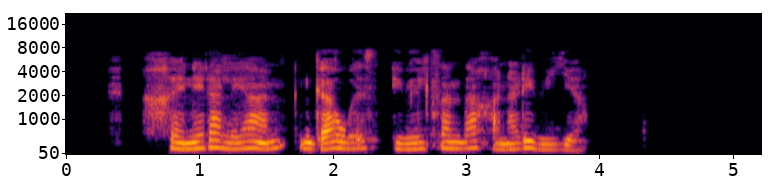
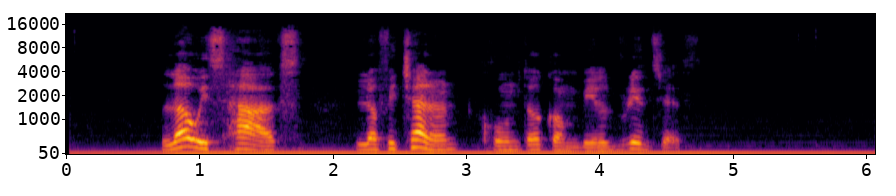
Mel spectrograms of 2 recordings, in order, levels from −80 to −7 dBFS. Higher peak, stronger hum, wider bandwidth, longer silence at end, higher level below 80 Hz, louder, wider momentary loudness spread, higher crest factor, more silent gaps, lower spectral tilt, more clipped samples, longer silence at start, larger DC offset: about the same, -6 dBFS vs -6 dBFS; second, none vs 50 Hz at -35 dBFS; second, 8 kHz vs 15 kHz; first, 1.3 s vs 0 s; second, -64 dBFS vs -36 dBFS; about the same, -26 LUFS vs -25 LUFS; second, 13 LU vs 22 LU; about the same, 22 dB vs 20 dB; first, 0.44-0.55 s, 2.37-2.43 s vs none; about the same, -5.5 dB/octave vs -5.5 dB/octave; neither; first, 0.35 s vs 0.05 s; neither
